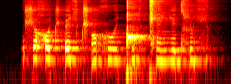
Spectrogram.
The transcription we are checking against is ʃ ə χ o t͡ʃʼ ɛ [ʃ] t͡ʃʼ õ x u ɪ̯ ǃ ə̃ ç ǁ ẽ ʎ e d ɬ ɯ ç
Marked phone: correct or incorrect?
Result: incorrect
